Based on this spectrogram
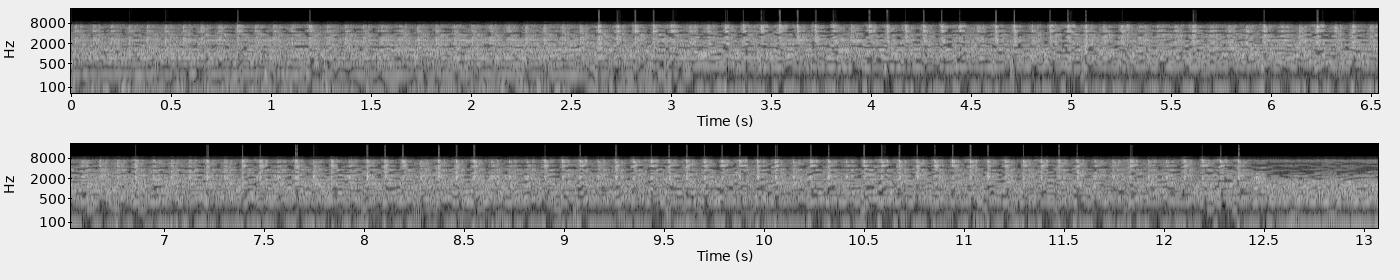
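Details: Fast, even tapping about four times a second over a running engine; valve knock, likely a noisy valve train, though nothing confirms the cause.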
